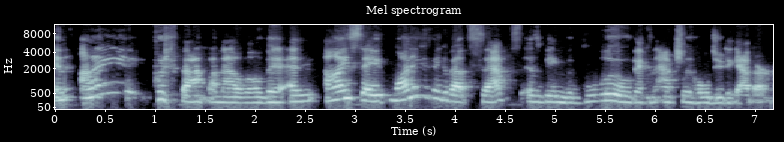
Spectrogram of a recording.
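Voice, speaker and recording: A woman's medium-pitched voice with very wide swings in pitch. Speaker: sex therapist. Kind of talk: webinar talk. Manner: fast; animated.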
